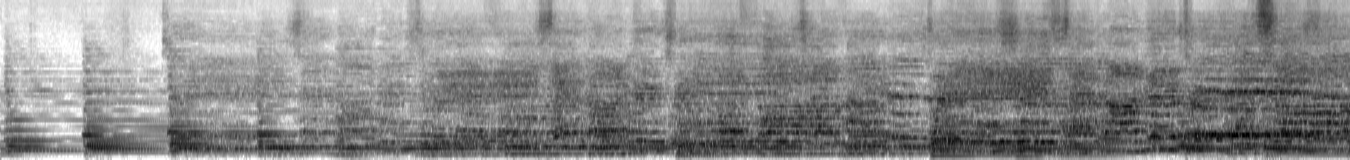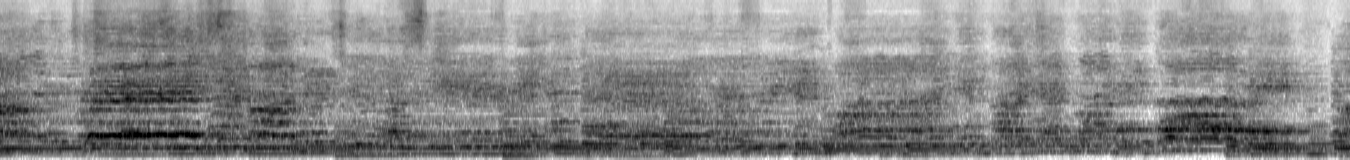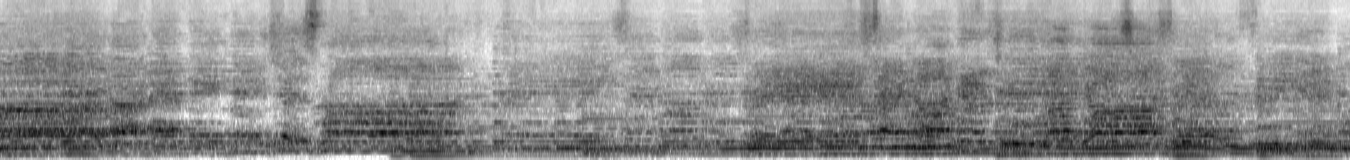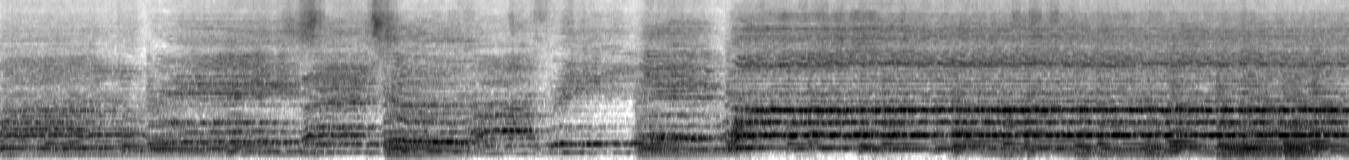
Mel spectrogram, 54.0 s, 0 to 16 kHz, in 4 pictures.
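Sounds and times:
mixed choir singing: 0.0s - 53.9s.

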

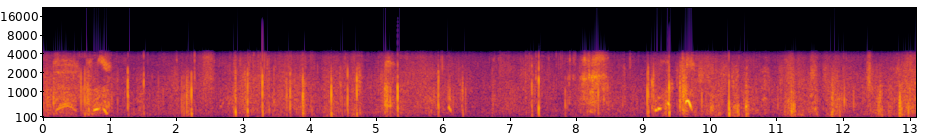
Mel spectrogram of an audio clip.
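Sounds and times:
footsteps crunching in snow: 0.0s - 13.0s.

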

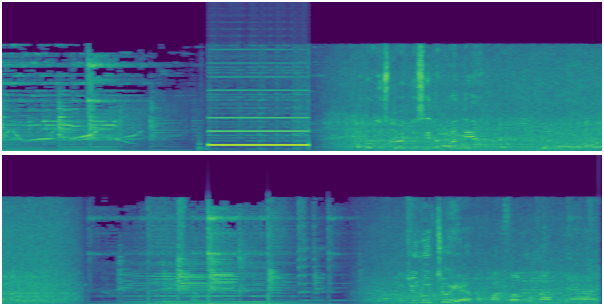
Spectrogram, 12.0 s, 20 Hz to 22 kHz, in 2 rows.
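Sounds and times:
test-tone beep: 2.1s - 3.1s
background music: 6.8s - 9.8s.

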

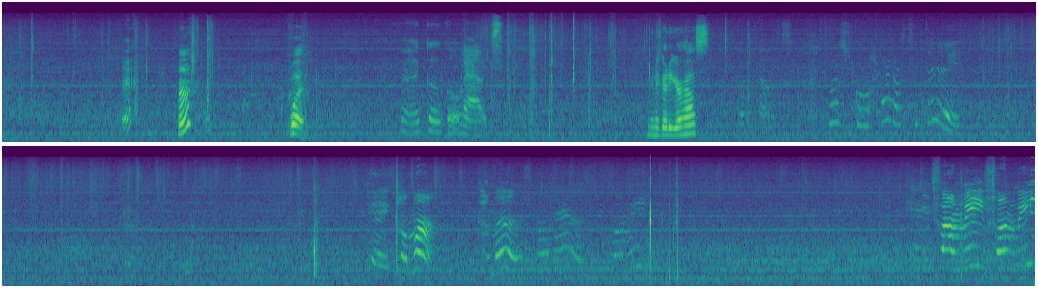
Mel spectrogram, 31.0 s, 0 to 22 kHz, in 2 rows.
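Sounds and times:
faint outdoor background: 0.0s - 31.0s.

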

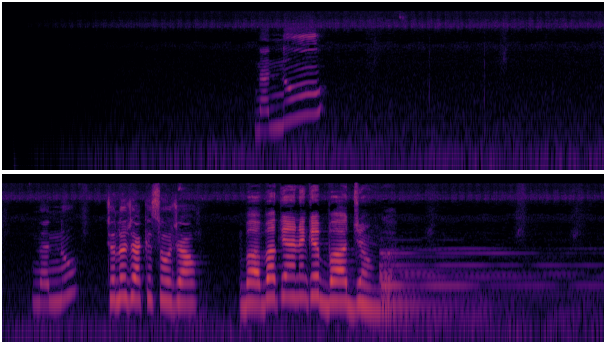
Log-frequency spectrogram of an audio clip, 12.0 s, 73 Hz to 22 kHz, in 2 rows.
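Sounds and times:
crickets chirping: 0.2s - 12.0s.

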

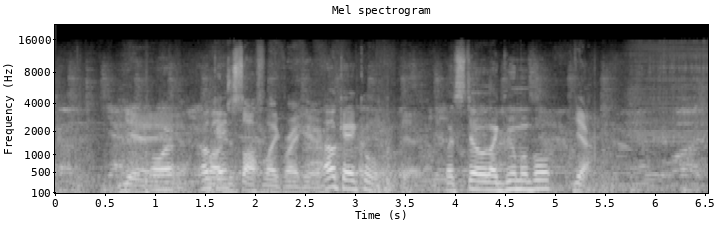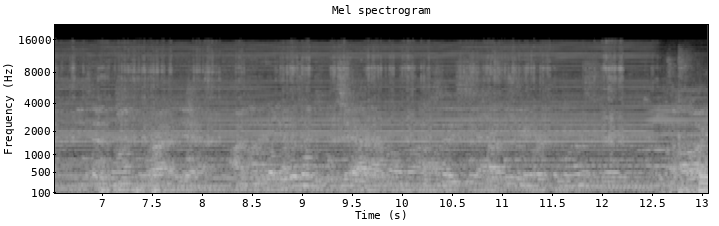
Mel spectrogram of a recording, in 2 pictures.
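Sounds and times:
electric hair clipper buzzing: 5.7s - 13.0s.

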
